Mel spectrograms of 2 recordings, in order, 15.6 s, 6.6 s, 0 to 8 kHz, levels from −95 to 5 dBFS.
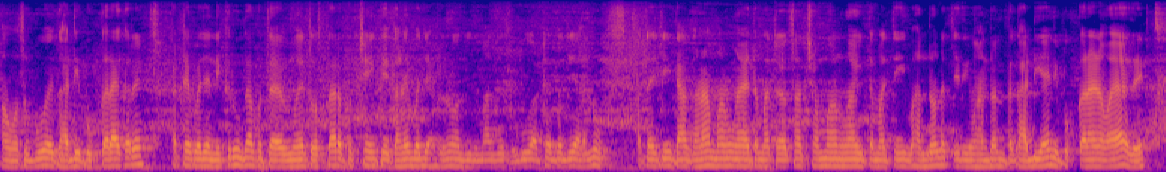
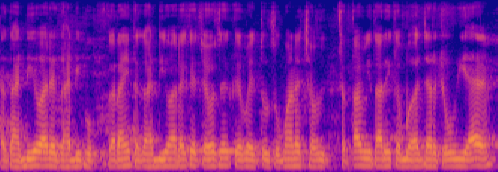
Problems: constant background noise, echo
